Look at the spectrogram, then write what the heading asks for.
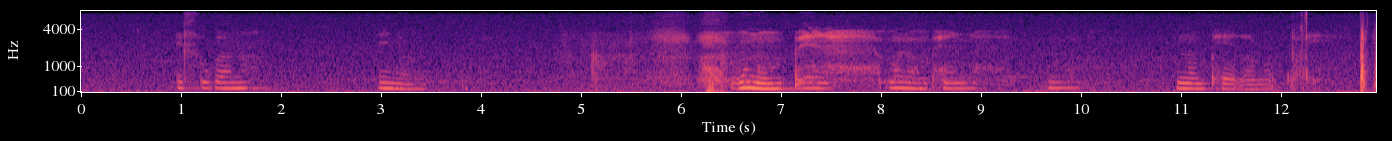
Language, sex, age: Zulu, female, 19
